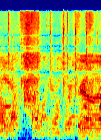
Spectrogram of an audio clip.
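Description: Indistinct voices talking, with light clicks of small wooden blocks being set onto a stack.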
